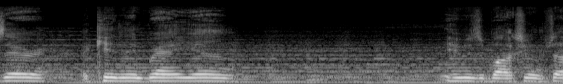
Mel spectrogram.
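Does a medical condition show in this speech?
Yes: brain injury; effects began around age 50.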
